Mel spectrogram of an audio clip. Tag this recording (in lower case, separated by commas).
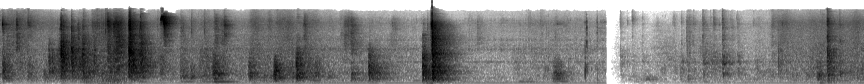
inside a small room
